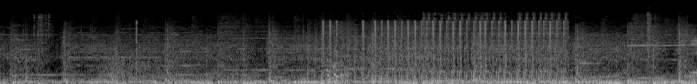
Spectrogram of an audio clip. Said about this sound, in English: I'm gonna switch up weapons here, guys. Get the SMG out.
